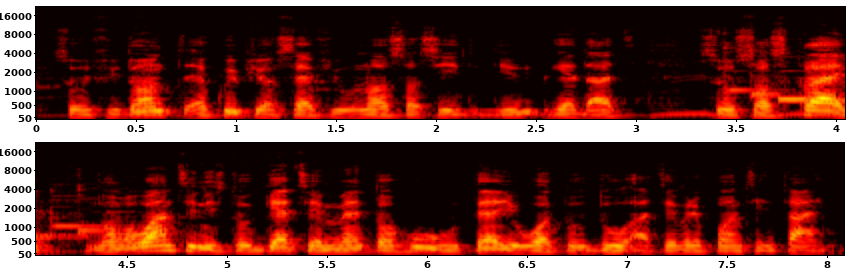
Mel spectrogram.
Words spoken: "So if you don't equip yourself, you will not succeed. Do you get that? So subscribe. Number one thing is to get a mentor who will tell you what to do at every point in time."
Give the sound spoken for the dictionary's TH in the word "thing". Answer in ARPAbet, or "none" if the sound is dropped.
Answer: T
